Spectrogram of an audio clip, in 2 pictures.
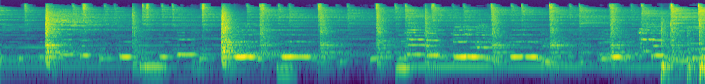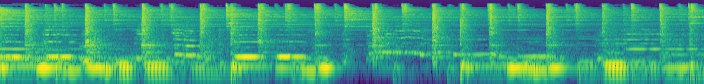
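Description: Blues-rock band jamming live: electric guitar lead over a Mapex drum kit keeping a steady beat, with bass guitar and keyboard. The low end fills out about halfway through as the bass comes in heavier.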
